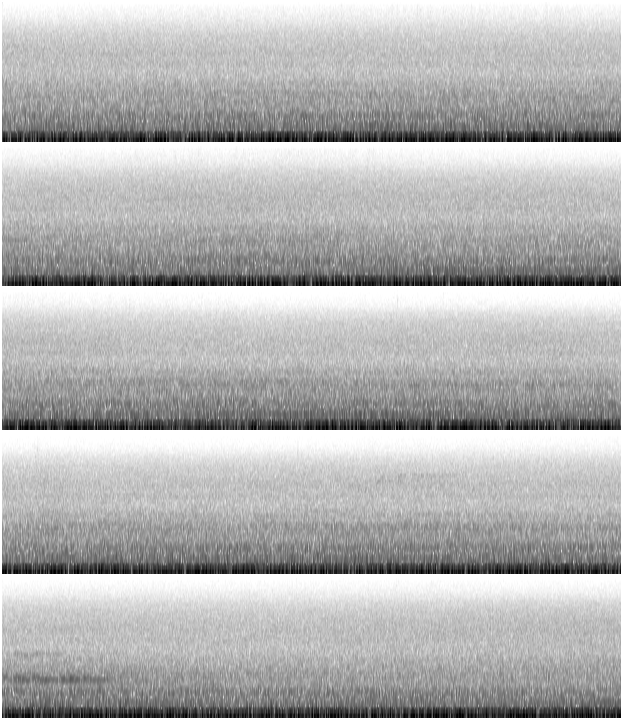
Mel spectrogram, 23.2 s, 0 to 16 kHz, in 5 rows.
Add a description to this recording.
redundant power station hum, heard on the nearby cemetery. Chorzów power station is a thermal power plant located in Chorzów, Silesian Voivodeship, Poland. It has been in operation since 1898, since 2003 under the name Elcho. (Sony PCM D50, DPA4060)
